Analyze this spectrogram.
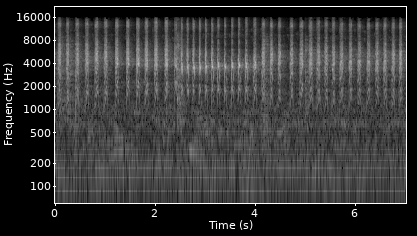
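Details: Singing little spiderhunter, harsh and persistent, used to provoke other birds into answering: high, clipped notes hammered out about five a second, briefly quickening midway before settling again.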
